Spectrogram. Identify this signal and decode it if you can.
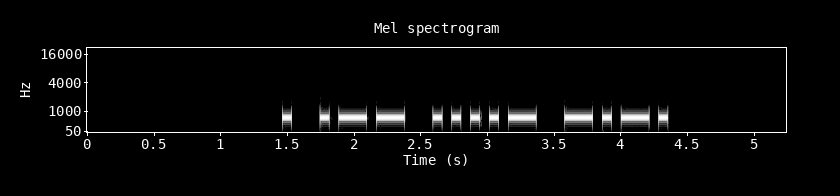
Morse code, heard as a keyed tone, about 17 wpm, 700 Hz. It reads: EW4C
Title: DXCC-100 Call Signs - 4 Characters - 17wpm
